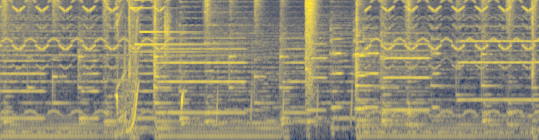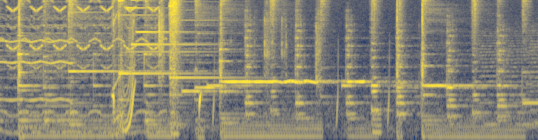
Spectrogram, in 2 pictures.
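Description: Watering plants in the video game Little-Known Galaxy, with repeated game sound effects of pouring and dripping water over a synthetic tonal game soundtrack, several watering bursts in succession.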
